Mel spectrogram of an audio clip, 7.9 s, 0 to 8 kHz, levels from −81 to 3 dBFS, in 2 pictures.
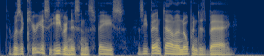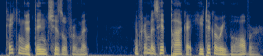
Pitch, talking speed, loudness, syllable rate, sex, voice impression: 115 Hz, 235 wpm, -20 LUFS, 6.7 syllables/s, male, very masculine, middle-aged, thick, slightly tensed, slightly weak, dark, slightly soft, slightly muffled, fluent, slightly raspy, slightly cool, very intellectual, slightly refreshing, sincere, very calm, very mature, slightly friendly, slightly reassuring, very unique, elegant, wild, slightly sweet, lively, intense, sharp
